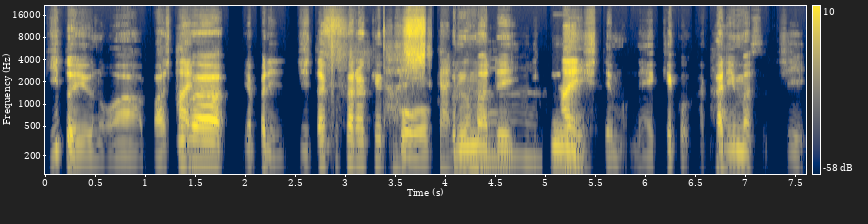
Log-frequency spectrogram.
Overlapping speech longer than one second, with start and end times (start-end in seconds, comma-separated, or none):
3.4-5.5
